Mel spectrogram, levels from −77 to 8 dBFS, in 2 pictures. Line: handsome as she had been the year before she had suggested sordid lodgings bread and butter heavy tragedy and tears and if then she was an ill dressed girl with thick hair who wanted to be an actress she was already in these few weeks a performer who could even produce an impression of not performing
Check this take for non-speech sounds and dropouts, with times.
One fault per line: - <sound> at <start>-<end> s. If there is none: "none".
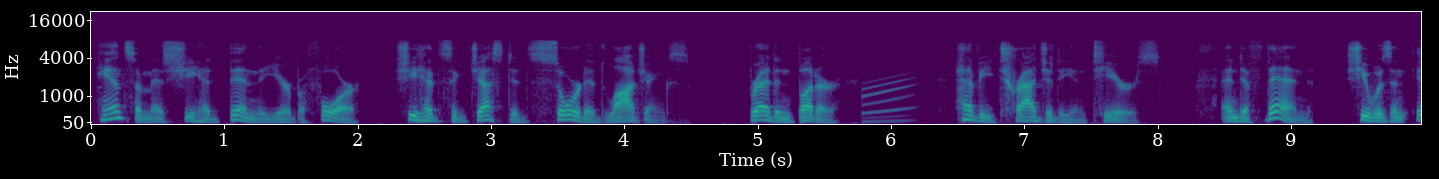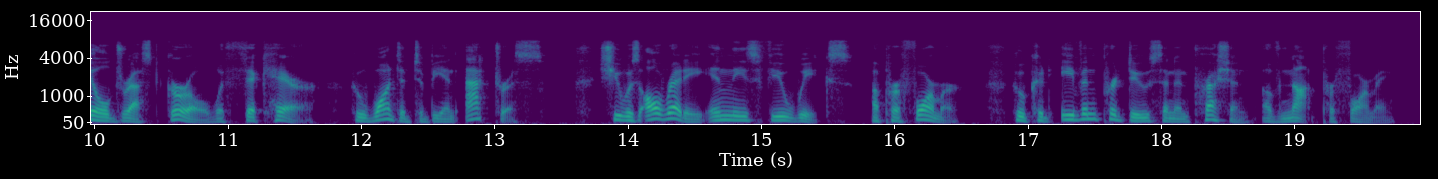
- chirp at 5.8-6.3 s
